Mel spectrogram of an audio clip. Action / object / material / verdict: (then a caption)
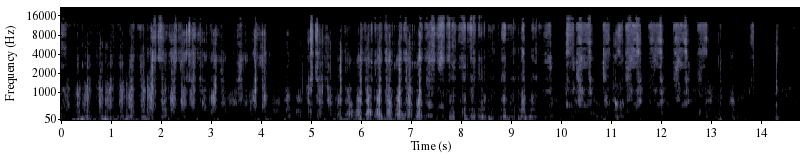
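scrape / small paperboard box with plastic window / paperboard / none. Long nails scrape and trace across the front of a small hollow paperboard press-on nail box with a plastic window. The result is a quiet, steady stream of fast, irregular scratchy strokes with a soft hollow low body under the bright rasp. A single sharp tick stands out near the end.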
